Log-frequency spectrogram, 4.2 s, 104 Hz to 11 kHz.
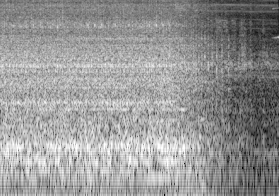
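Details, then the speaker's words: Bobcat S630 skid steer, Tier 4 diesel, after oil and filter change: settles into steady even idle for a few seconds then shuts down, nothing knocking; no leaks found, normal idle. "Okay, now it's gonna get loud here. Mike's gonna fire it up. We're just gonna check for leaks and just let it run for a few seconds."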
